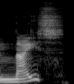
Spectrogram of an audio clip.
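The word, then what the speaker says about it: NiceHCK: Like one of these is called it's the Nice HCK, and that's all one word, DB3 earphones. And I pronounce it nice.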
